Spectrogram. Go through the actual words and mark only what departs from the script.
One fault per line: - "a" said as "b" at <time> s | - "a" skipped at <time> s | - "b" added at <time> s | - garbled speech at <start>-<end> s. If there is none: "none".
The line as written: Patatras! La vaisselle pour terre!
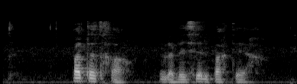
- "pour" said as "par" at 2.1 s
